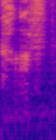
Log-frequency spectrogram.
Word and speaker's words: coif: So of course we're doing a cap C-O-I-F. I think it's pronounced coif. I've also heard it pronounced cough. Which I guess could also be right.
